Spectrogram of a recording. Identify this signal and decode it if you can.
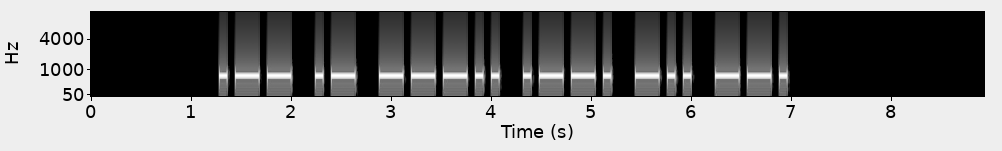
Morse code, heard as a keyed tone, about 15 wpm, 700 Hz. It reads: WA8PDG
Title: USA Call Signs - 6 Characters - Repeated 3x - 15wpm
